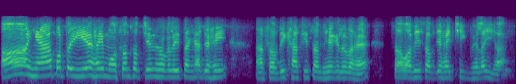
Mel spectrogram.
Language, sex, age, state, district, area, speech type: Maithili, male, 30-45, Bihar, Sitamarhi, urban, conversation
